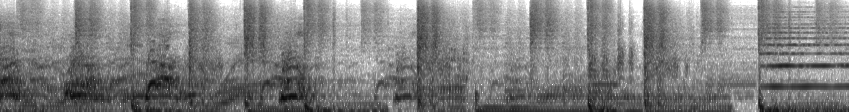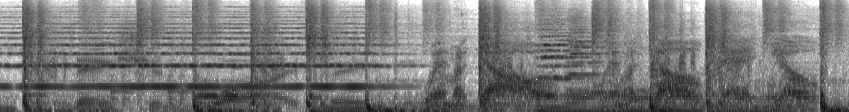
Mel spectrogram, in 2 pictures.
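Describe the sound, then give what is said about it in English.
Red nose pit bulls bark repeatedly and aggressively over a heavy, pounding music beat, the barks loud, overlapping with sustained synth tones in the middle. “True red nose pits, straight killers from the hood.”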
